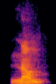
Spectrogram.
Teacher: the cerebral nasal sound so the tongue has to be bent and pointed up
